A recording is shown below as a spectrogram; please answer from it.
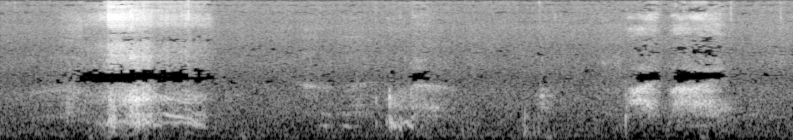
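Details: Woman who has been sick with laryngitis, voice completely gone after coughing irritated her throat; faint whispered or voiceless attempts at speech: aphonia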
